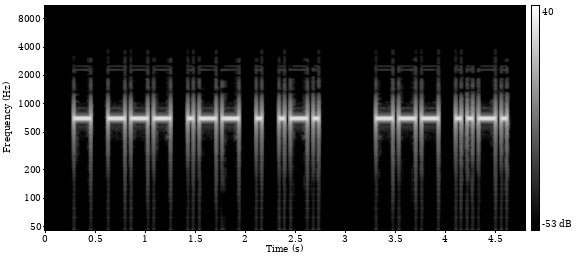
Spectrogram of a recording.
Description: Morse code, heard as a keyed tone, about 21 wpm, 700 Hz. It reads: TOWER OF
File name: Book One / 12-Chapter 12 - 21 WPM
